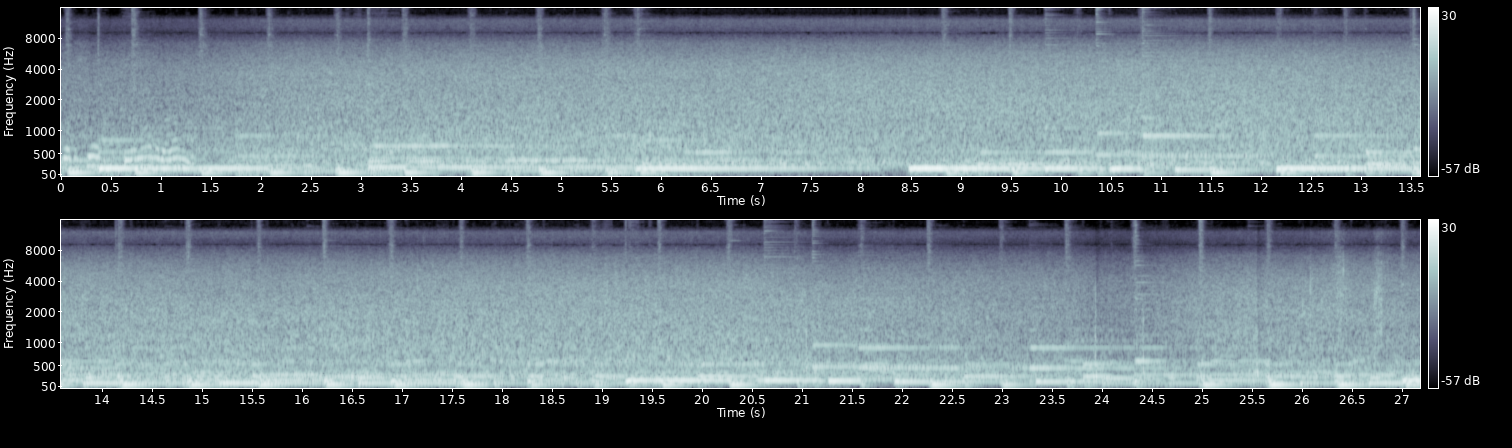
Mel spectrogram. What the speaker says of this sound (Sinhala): සුන්දර අසුපිනිය කඩා හැලෙනවා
